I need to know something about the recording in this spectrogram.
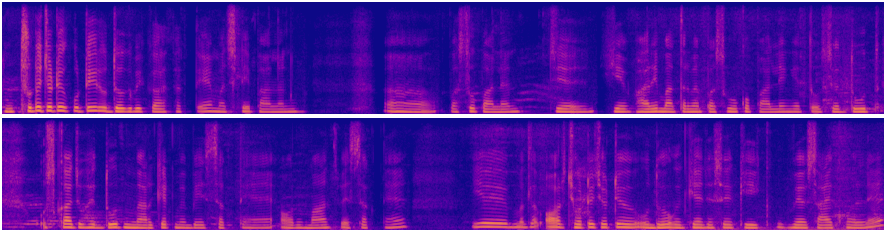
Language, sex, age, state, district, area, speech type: Hindi, female, 18-30, Uttar Pradesh, Sonbhadra, rural, spontaneous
